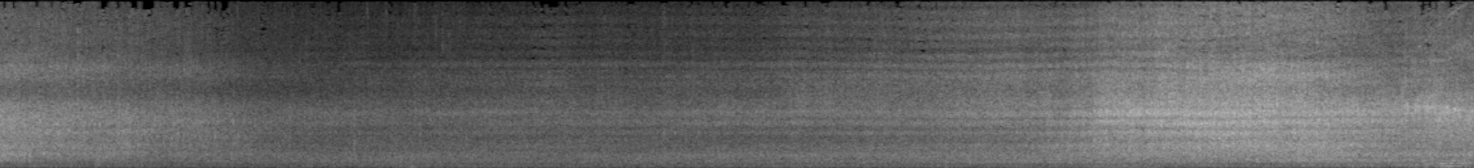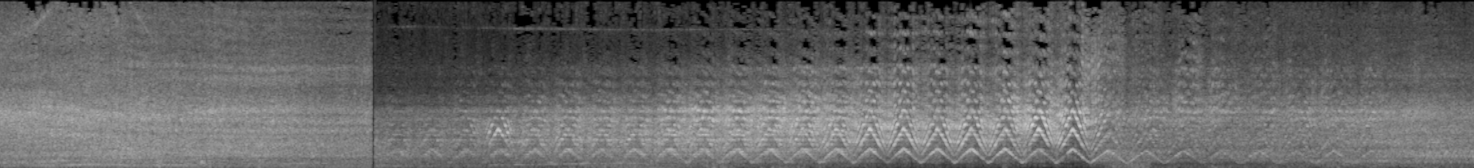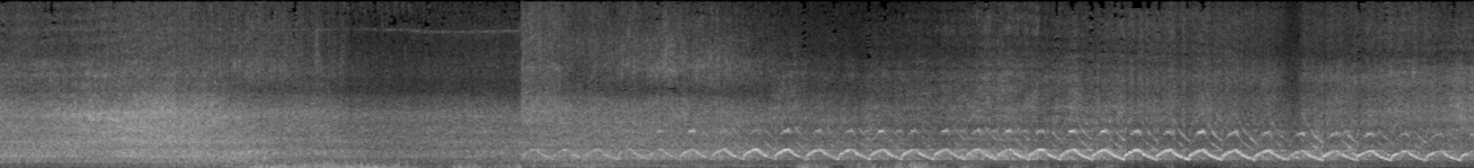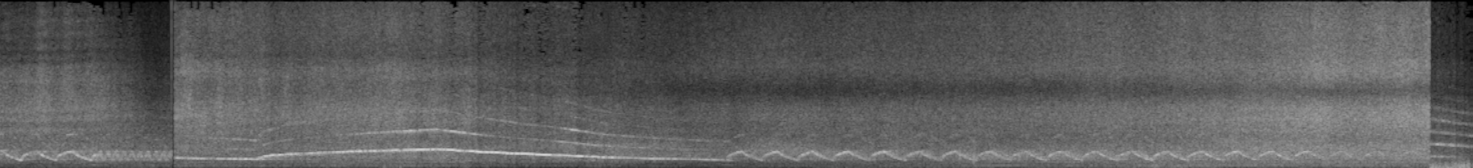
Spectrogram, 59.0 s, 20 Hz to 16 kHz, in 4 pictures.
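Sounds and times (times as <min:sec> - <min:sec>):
vehicle rumble: 0:00.0 - 0:22.7
siren wail: 0:08.7 - 0:58.9
siren yelp: 0:10.7 - 0:31.2, 0:34.6 - 0:58.9.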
